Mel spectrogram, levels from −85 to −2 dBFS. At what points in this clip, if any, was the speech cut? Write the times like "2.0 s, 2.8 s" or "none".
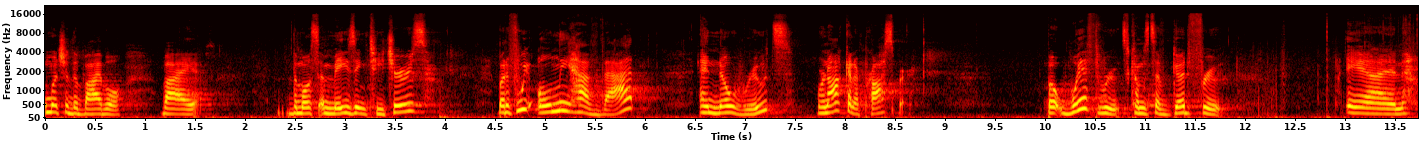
11.0 s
